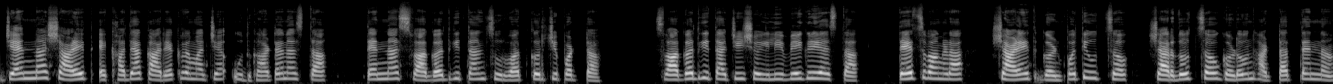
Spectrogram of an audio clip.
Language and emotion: Goan Konkani, neutral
